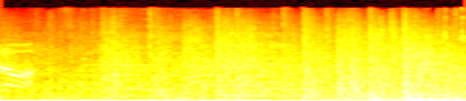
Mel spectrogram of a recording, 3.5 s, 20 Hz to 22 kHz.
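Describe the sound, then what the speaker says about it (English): Rifle fire from Grenadiers in Company of Heroes 2, a dense crackle of shots and distant battle noise rolling on throughout, moderately loud. "Fighting with rifle with the Grenadiers"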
